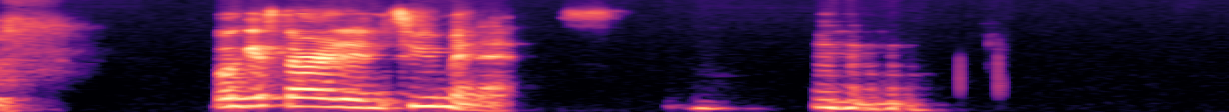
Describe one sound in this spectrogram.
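A woman talks warmly and cheerfully over an online call.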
